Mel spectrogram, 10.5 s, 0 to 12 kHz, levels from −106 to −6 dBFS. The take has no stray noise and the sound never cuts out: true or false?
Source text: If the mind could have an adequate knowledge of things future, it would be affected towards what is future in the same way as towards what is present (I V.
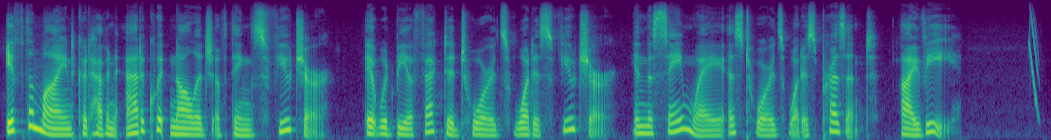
false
